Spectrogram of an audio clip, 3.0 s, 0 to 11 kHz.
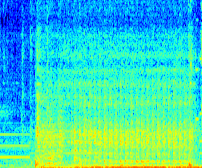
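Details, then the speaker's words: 2003 Ford F-150 with an NC&S anti-theft system installed, beeping with the theft light blinking: a steady crank of about three turns a second that never fires until the code is entered. Crank no-start from the armed immobilizer. "Car won't start and also the theft light is blinking."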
